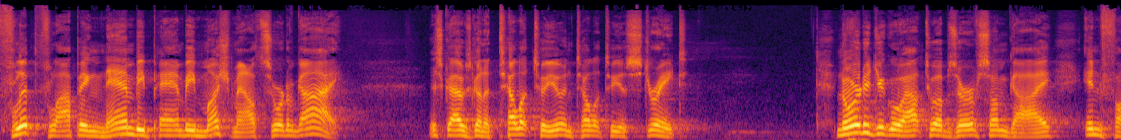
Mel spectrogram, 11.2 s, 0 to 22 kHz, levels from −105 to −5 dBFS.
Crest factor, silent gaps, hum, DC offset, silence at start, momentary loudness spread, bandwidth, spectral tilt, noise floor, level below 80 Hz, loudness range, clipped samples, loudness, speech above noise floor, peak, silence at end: 14 dB; none; none; under 0.1%; 0 s; 8 LU; 19 kHz; -5 dB/octave; -63 dBFS; -60 dBFS; 4 LU; under 0.1%; -21 LUFS; 43 dB; -6 dBFS; 0 s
